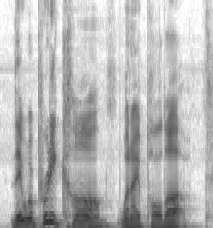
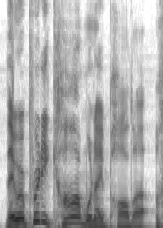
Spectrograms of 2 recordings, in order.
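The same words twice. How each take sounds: First: Put-on a settled, steadier American accent on "They were pretty calm"; second try, sink into the American accent. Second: Put-on a clumsy first try at an American accent on "They were pretty calm"; bad American accent. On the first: Host rereads a neighbour's quote in a mock American accent. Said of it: "Let me try that again". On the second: Australian host botches a neighbour's quote in a mock American accent. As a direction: fumble a put-on American accent, half-hearted. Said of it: "That's a bad accent".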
